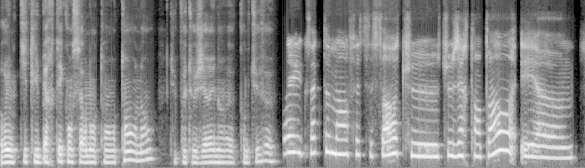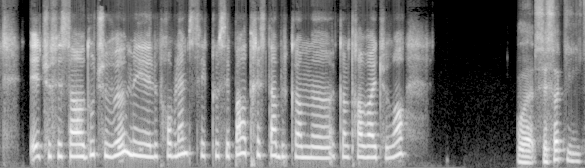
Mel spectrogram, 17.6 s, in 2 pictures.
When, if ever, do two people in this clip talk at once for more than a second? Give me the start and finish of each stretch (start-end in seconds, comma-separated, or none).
none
